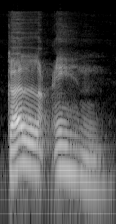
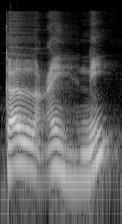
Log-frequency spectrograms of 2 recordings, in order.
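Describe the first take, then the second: First: The word ends on a faint consonant. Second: The word ends with a short vowel. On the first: Reading stops on the word. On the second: Reading continues past the word.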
